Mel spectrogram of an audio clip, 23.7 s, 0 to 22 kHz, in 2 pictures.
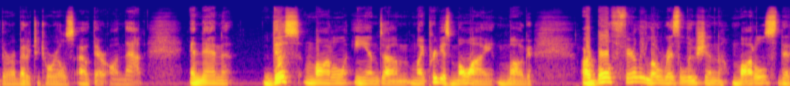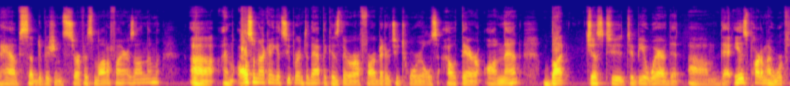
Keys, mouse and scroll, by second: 5.3-6.2 middle drag, 9.0 click, 9.5 Tab, 12.6 middle drag, 23.0-23.7 middle drag.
